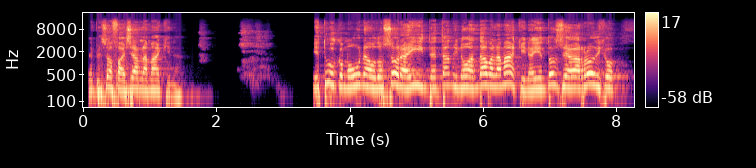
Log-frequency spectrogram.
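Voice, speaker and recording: A man with a Rioplatense Spanish accent preaches in a high voice. He tells a story and acts out the quotes, rising loud and then dropping soft. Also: fairly quick. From Argentina. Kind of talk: sermon.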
